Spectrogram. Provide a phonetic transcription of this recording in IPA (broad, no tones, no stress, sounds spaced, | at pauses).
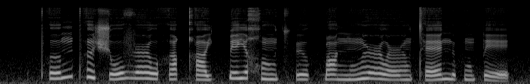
pʰ ɤ ŋ pʰ ə̃ ʃ o v ʕ o h ɤ qʰ ɤ j k͡p e j χ ũ t͡sʼ ʏ ʊ̯ ɡ͡b ɑ ŋ ũ ʕ o ʕ ũ tʰ ɛ ŋ ʏ p ũ p e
